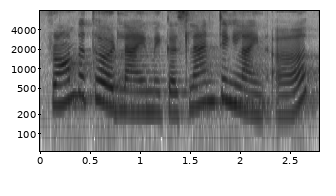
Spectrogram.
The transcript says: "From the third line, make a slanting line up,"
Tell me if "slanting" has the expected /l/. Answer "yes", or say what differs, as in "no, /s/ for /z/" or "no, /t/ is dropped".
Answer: yes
